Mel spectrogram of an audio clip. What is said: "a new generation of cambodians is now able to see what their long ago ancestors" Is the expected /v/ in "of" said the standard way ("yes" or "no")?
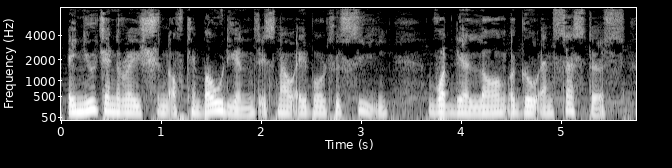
no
